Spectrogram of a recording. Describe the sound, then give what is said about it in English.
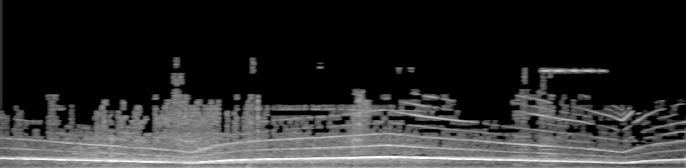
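A wailing emergency siren in New York sweeps slowly up and down in pitch, loud, over a steady rumble of road traffic, with no voices. “no, that's sirens.”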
